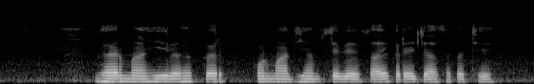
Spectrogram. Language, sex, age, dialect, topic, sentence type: Chhattisgarhi, male, 18-24, Western/Budati/Khatahi, agriculture, question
